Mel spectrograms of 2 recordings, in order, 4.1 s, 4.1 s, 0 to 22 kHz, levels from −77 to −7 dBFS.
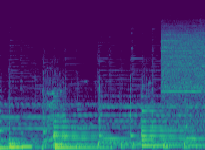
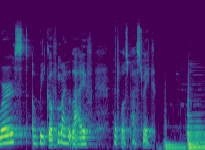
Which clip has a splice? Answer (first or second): second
